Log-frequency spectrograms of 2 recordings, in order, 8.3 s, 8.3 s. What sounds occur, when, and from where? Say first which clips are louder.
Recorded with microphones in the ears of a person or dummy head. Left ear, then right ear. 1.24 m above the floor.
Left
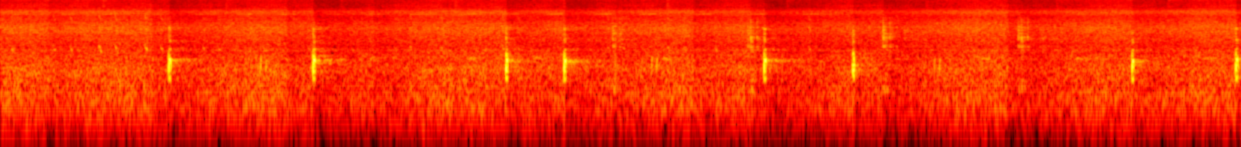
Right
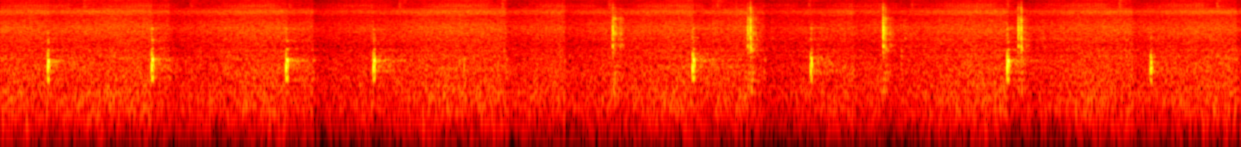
4.1 s ticking: right 7 dB; 55° right (ahead or behind), 1.0 m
